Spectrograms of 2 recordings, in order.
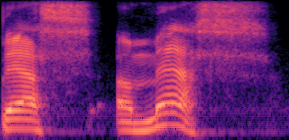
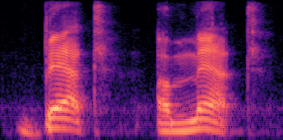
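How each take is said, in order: First: Each word ends with an s sound. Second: Each word ends with a t sound. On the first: "pronounce the final Tav plural suffix as an S" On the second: "the T"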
